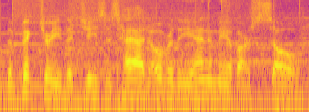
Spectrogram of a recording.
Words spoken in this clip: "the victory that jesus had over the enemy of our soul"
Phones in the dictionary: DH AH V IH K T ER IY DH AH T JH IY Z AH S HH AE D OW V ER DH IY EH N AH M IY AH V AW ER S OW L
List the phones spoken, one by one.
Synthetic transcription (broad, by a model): DH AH V IH K T ER IY DH AH T JH IY Z AH S HH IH D OW V ER DH IY EH N AH M IY AH V AW ER S OW L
